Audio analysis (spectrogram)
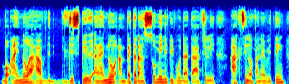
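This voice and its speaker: Man, Nigerian accent, low mellow voice, conversational interview storytelling, dry close recording. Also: fast talker, dry recording. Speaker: interview guest, filmmaker.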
